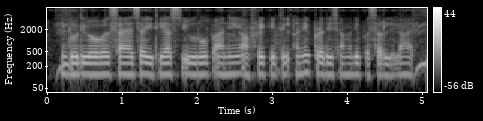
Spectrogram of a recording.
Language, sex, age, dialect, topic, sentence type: Marathi, male, 18-24, Varhadi, agriculture, statement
